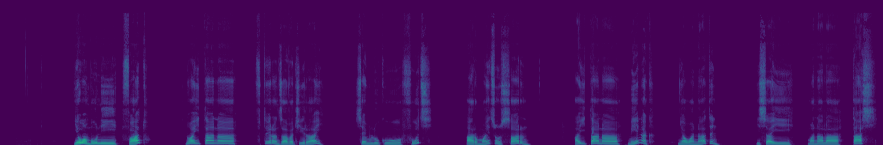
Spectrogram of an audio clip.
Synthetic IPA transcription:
ewambuniv̥at̪u̥ | nuaɦit̪anə | fi̥t̪eɾənd͡zavaʈ͡ʂiɾaj | z̥ajmilukufut͡si̥ | aɾimajnt͡sunzusaɾunə̥ | aɦit̪anəmenakə̥ | niawanat̪ini̥ | iz̥aj | manalət̪asi̥

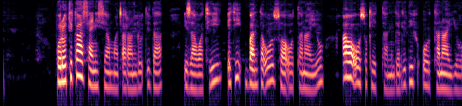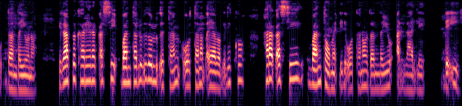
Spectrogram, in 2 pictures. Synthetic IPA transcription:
pɔlɔt̪ɪkaːsɐjnɪsɪjamɐt͡ʃʼɐɾɐnlʊt̪ʼːɪd̪ɐ | ʔɪzawɐt̪ʰɪɛt̪ɪbɐnt̪ːɐo̞ːsʊwaːʔo̞ːt̪ːɐnaːjːɔ | ɐwao̞ːsɔke̞ːt̪ʰːɐnɡɛlːɪd̪ɪo̞ːt̪ːɐnaːjːɔd̪ɐnd̪ɐjɔnɐ | hɛɡaːpːɛkɐɾeːɾɐkʼɐsːɪbɐnt̪ːɐlʊt̪ʼːɪd̪ɔlʊt̪ʼɛt̪ːɐno̞ːt̪ːɐnɐt̪ʼɐjaːbɐɡɪd̪ɪkːɔ | hɐɾɐkʼɐsːɪbɐnt̪ːɐwmɛɗːɪd̪ɪʔo̞ːt̪ːɐnɐwd̪ɐnd̪ɐjɪjɔʔɐ̰lːaːlːɛ | d̪ɛʔi

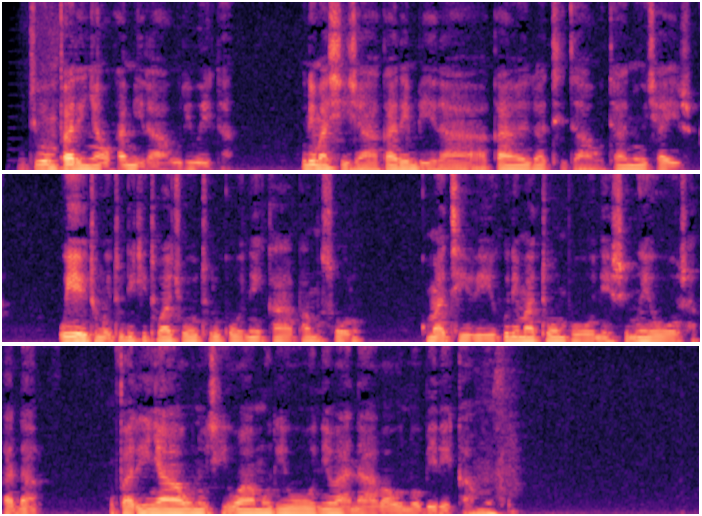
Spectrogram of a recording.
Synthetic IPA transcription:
mutiwe̞mufaɾiɲawakamiɾauɾiwe̞ka | une̞maʃiʒaːkaɾe̞mbe̞ɾaa̰karatʰid͡zautʰano̞t͡ʃaiːʐo | uje̞tumwe̞tuɗikitiwat͡ʃo̞tʰurikuone̞kapamuso̞ːro̞ | kumatʰiʋikune̞mato̞mbo̞ne̞ʐimwe̞wo̞ʐakaɗaːro | muvaɾiɲauno̞d͡ʒiwamuriwo̞ne̞ʋanaʋauno̞ɓe̞ɾe̞kamuːvur

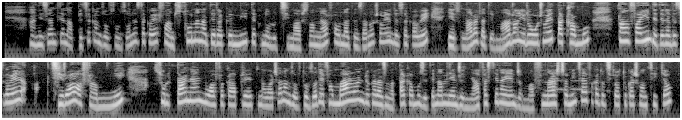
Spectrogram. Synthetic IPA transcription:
anizanit̪enəb̥et͡sakamizovit̪onzoɳreesakəwefaɳɖ͡ʐusunənant̪eɾaknit̪eknolod͡ʒimaɾu̥saminanufawnat̪inizanuʈ͡ʂəweɳɖ͡ʐesakəweeɾinaɾaʈ͡ʂəd̪emaɾaniɾeuaʈ͡ʂəwet̪akamut̪anfaind̪et̪enəɳɖ͡ʐesakəwed͡ziɾoaafaminisult̪ananuafakəːpɾet̪inawaʈ͡ʂanamizovit̪onizod̪eefəmaɾaniɖ͡ʐewkalazanət̪akamuzet̪enamineɳɖ͡ʐiniafəsit̪enəeɳɖ͡ʐimafinaɾiʈ͡ʂəmint͡siafakat̪ot͡si̥kʲawt̪ukaʈ͡ʂant͡sikʲaw

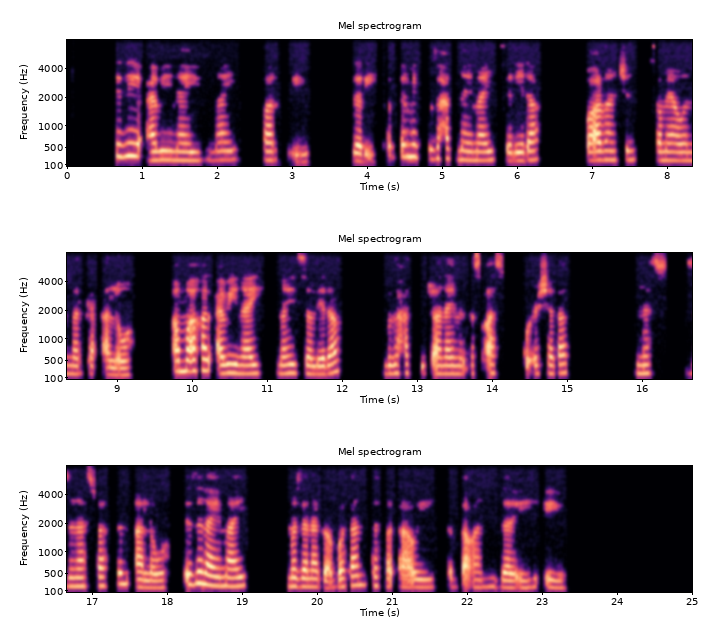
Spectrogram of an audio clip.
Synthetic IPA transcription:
ʔɨziʕaβinajmaj | pʰaɾkʰʔɨjːu | zɐɾḭkaβkʼɨd̪mit̪̚bɨzuħat̪najmajsɐled̪a | bɨʔoɾanʃɪn | sɐmɐjawʊnmɐlkʰɐʕa̰lːɐwo | ʔaβmaʔxɐlʕa̰βinaj | majsɐled̪a | bɨzuħat̪̚bɨt͡ʃʼːa̰najmɨŋkʼɨskʼa̰s | ɡ̥ʊʕʊʃɐt̪ʰat̪̚ | zɨnasfɐfɨnalːɐwo | ʔɨzinajmaj | mɐzɐnaɡɐʕbot̪ʰant̪ʰɐfɐ̰t̪ʼɾa̰wit͡sʼɨbːɐ̰χʼanzɐɾʔiɨjːu

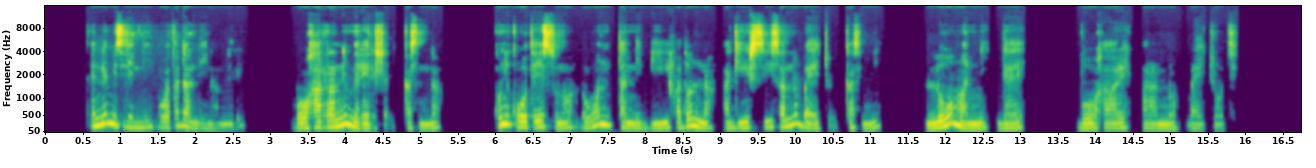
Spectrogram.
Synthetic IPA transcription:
t̪ʼɛnːɛmɪsɪlɪnːɪwɐt̪ɐd̪ɐnd̪iːnɐmːɪɾɪ | boːhɐrːɐnːɪmɛɾe̞ːɾɪʃːɐʔɪkːɐsɪnːɐ | kʊnɪkʼoːt̪ʼe̞ːsːʊnɐlɔwɔnt̪ːɐnːɪbiːfɐd̪ɔnːɐɐɡiːɾsiːsɐnːɔbɐjɛt͡ʃːɔɪkːɐsɪnːɪ | lɔwɔmɐnːɪd̪ɐjɛ | bo̞ːhaːɾɛhɐɾɐnːɔbɐjɛt͡ʃːo̞ːt̪ɪ̥

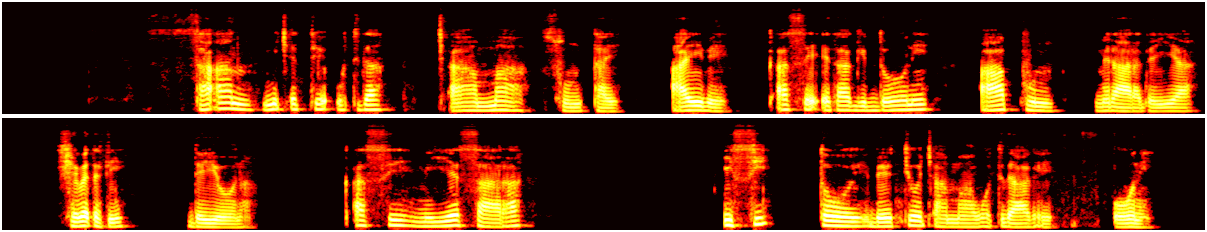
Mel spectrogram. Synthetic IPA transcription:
sɐʔɐnmɪt͡ʃʼɛt̪ːɪʊt̪ːɪd̪ɐ | t͡ʃʼaːmːaː | sʊnt̪ːɐj | ɐjbɛ | kʼɐsːɛ̰ʔɛt̪ɐɡɪd̪ːo̞ːnɪ | ʔaːpːʊn | mɪɾaːɾɐd̪ɛjɪjaː | ʃɛwɛt̪ʼɛt̪ɪ | d̪ɛjːo̞ːnɐ̰ | kʼɐsːɪmɪjːɛsːaːɾɐ | ɪsːɪ | t̪ɔwɔjbe̞ːt̪ːɪjɔt͡ʃʼaːmːaːwɔt̪ːɪd̪aːɡe̞ː | o̞ːneː

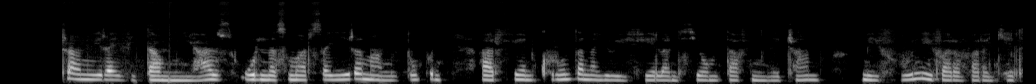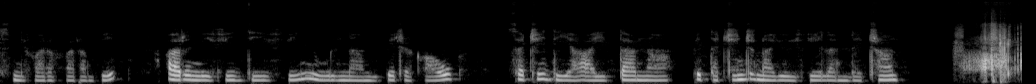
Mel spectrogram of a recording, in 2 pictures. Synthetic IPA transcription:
ʈ͡ʂanuiɾajvit̪aminiazu̥ulunəsimaɾi̥saiɾananut̪umpuni̥ | aɾifenukʰuɾunt̪anəiwiv̥elanisiewmit̪afinileʈ͡ʂanu̥ | miv̥univaɾavaɾaŋkʰelisinivaɾavaɾambe | aɾimivid̪iviniulunəmipeʈ͡ʂakʰaw | saʈ͡ʂid̪iəaɦit̪anə | pet̪aʈ͡ʂiɳɖ͡ʐinəiwivelanileʈ͡ʂanu̥

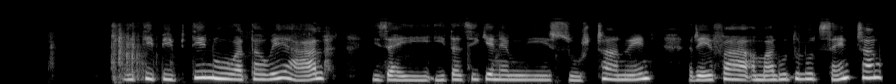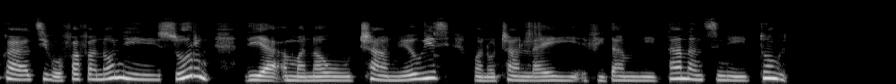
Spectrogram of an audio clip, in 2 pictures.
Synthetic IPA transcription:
mit̪ibibi̥t̪inuat̪awwealə̥ | izajit̪at͡sikʲanaminiz̥uɾuʈ͡ʂanweni̥ | refəmalut̪ulut̪uz̥ajniʈ͡ʂanukat͡sivofafanoniz̥uɾuni̥d̪iəmanawʈ͡ʂanuewizi̥ | manawʈ͡ʂanulajv̥it̪aminit̪ananisinit̪uŋɡun̥

